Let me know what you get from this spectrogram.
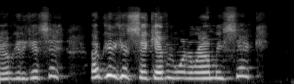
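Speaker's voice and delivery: put-on very high, fast, frantic, panicky child's babble. A parent retells their sick daughter's earlier words; imitating panicking daughter. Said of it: "she was panicking. She's like".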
